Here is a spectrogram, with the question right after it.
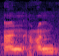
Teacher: آگے انعمت ہے تو یہاں پر نون ساکن ہے، آگے عین حرف حلقی ہے تو یہاں پر جو ہے غنہ نہیں ہوگا، اظہار ہے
